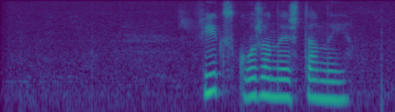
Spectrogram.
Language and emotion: Russian, neutral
